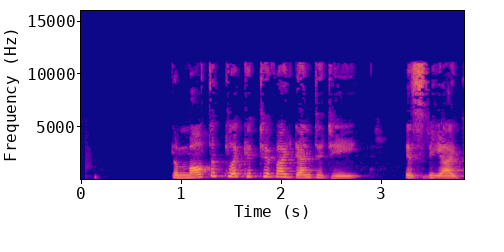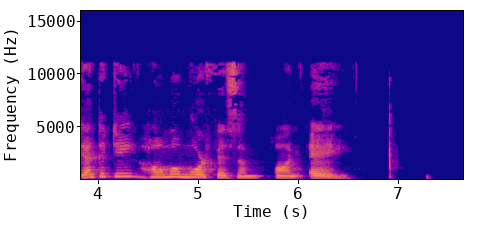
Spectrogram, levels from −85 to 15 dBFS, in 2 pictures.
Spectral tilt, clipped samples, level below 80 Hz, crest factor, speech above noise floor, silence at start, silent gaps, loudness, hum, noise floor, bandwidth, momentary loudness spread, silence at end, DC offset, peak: -4 dB/octave; under 0.1%; -72 dBFS; 18 dB; 69 dB; 0.9 s; none; -19 LUFS; none; -88 dBFS; 11.5 kHz; 10 LU; 1.15 s; under 0.1%; -2 dBFS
